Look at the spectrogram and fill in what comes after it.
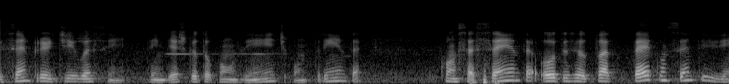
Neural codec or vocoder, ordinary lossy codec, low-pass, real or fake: none; none; 7.2 kHz; real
